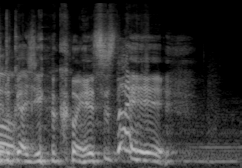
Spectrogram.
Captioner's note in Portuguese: risos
